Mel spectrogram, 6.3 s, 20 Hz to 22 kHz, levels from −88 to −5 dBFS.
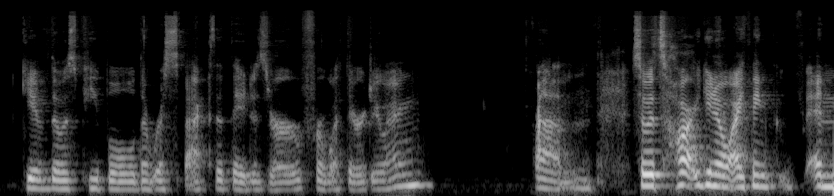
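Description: A speech clip with three stretches of lost packet rebuilt from error correction: 0.59 to 0.61 s between "give those" and "people the respect that", 2.81 to 3.23 s after "deserve for what they're", and 4.11 to 4.69 s before "so it's". Each spot turns rough and noisy because the decoder played the low-bitrate copy carried in the following packet. Unlike concealed loss, nothing drops out, smears or repeats.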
